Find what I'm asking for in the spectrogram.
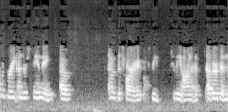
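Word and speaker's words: Tuareg: In addition to these small Islamic groups, insurgencies, jihadists, you've also got the Tuaregs. Who are they? Or did I say that correctly? Tuaregs? – You did. – That's actually where I was going to go to. – Yeah, just like the Volkswagen.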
